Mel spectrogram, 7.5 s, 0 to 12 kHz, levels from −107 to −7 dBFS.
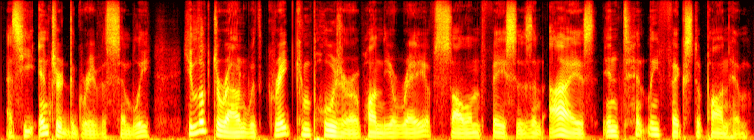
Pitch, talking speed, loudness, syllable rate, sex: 95 Hz, 190 wpm, -21 LUFS, 6.0 syllables/s, male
